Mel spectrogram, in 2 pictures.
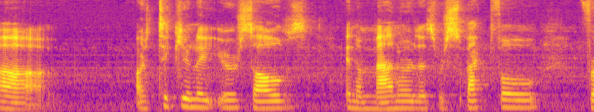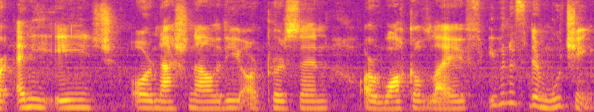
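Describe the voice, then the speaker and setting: Speaking at a fairly slow pace with a non-native accent, a woman uses a fairly low pitch and fairly even intonation. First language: not English. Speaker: vlogger. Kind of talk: casual monologue. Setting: at home, early morning. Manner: rambling, hesitant.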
